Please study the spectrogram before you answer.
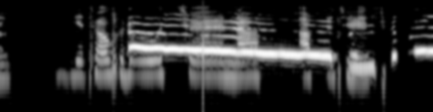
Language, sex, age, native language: Icelandic, female, 9, Icelandic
